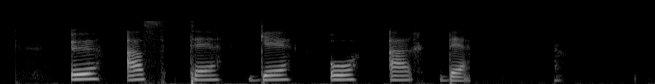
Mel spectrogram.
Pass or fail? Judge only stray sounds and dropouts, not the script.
pass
